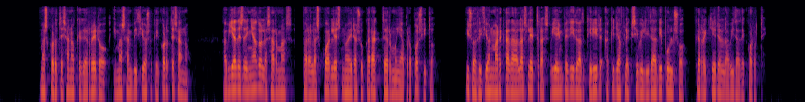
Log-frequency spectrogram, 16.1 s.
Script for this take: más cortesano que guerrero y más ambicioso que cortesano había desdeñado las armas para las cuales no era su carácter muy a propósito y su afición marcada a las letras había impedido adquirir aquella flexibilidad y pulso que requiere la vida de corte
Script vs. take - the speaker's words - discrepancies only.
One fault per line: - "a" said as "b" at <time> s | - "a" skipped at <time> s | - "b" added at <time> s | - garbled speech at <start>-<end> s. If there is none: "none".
none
